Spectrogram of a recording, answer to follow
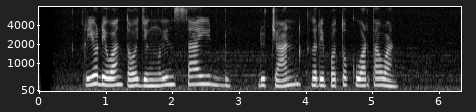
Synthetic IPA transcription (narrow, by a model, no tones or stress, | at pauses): riɔdɛwant̪ɔd͡ʒɨŋlinsai | dut͡ʃankɨrdipɔt̪ɔkuwart̪awan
